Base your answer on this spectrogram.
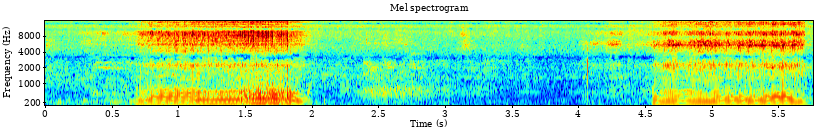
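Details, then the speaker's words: A mother snoring: two loud, tonal, buzzing snores, each lasting over a second, separated by quiet breathing; ordinary snoring. "snoring, and Mommy, you do snore. So I'm gonna show you."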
